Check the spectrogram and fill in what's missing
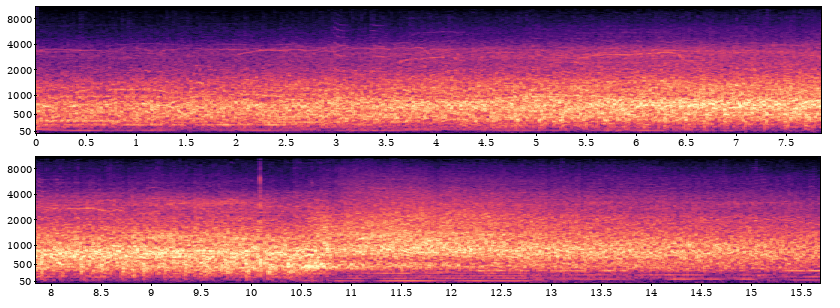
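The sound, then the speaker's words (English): A huge stadium crowd of Phillies fans roars in a steady, thunderous wall of cheering as Tug McGraw strikes out Willie Wilson for the final strike three, holding loud for the whole stretch and shifting in tone about two-thirds of the way through without dying down. “The crowd will tell you what happens.”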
